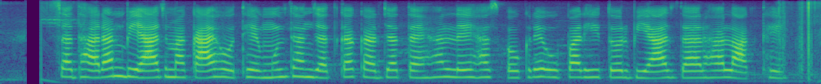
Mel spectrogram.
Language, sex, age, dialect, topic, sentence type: Chhattisgarhi, female, 18-24, Central, banking, statement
